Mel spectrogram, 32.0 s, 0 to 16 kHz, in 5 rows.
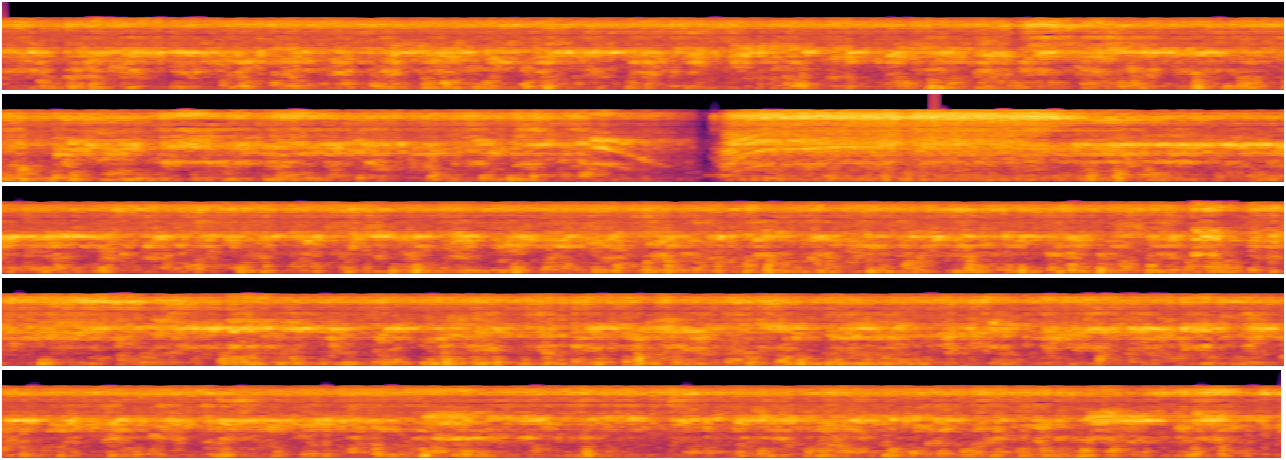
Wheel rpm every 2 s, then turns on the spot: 230, 240, 240, 230, 130, 210, 230, 240, 230, 230, 230, 230, 230, 230, 240, 230.
none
